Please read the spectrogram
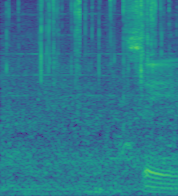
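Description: Chromium trading cards being slid off one another as a freshly opened pack is flipped through, with soft sliding and ticking sounds over the steady murmur of a busy convention hall.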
